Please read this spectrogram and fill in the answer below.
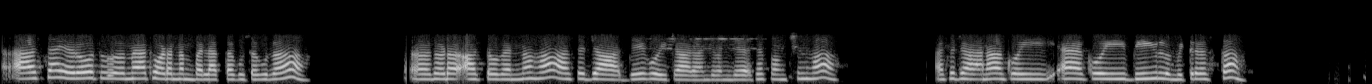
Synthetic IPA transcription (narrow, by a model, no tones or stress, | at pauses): əsɛ̃ːjəɾoːt̪mɛ̃ːt̪ʰʊaːɽaːnɐmbəɾlɛːk̚t̪aːkusakula | t̪ʰʊaːɽaːʔaːʈoːbɛnːaːɦaːɛsẽːd͡ʒaːd̪eːkoːiːt͡ʃaːɾãːd͡ʒ̪eʋənd̪eɛːsɛ̃ːpʰəŋkʃənɦaː | ɛːsẽd͡ʒaːnãːkoːiːɛ̃ːkoːiːbiːkɪloːmiːʈəɾəst̪aː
